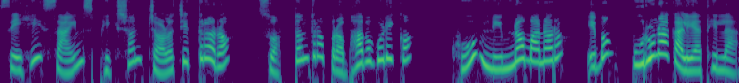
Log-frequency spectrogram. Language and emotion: Odia, disgusted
